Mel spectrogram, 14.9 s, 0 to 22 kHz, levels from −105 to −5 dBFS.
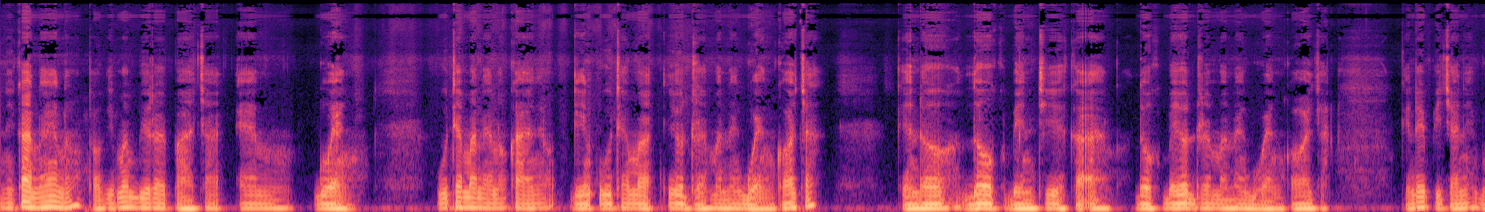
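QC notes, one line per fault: Throughout: crude rate conversion. There's a gritty, inharmonic fizz riding on the speech, loudest on strong and bright sounds, roughly 30 dB down. It sounds like samples were just repeated to stretch the rate, which fits a 32 kHz to 48 kHz step, so the error repeats and throws off unrelated tones.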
